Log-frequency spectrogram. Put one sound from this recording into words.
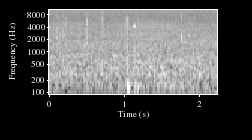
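A football thumps into gloved hands.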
